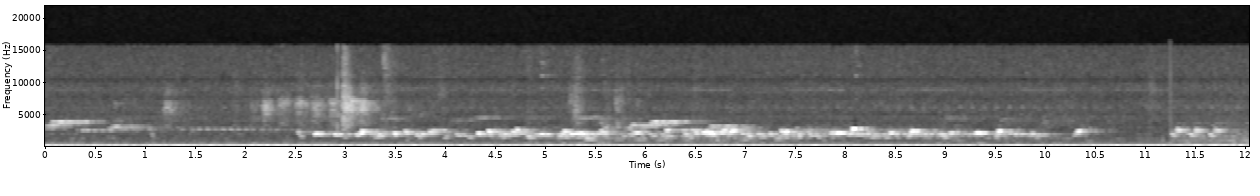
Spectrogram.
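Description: Bird singing: a long run of quick repeated chirping notes from about two and a half seconds in until near the end, with a few short notes at the start and the end, over a steady low rumble.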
